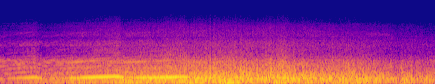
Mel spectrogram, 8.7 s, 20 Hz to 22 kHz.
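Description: Honda CBR650R E-Clutch sport motorcycle launching under launch control, its engine note climbing in rising steps through quick upshifts, loud and close, then settling into steady wind rush as speed builds.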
